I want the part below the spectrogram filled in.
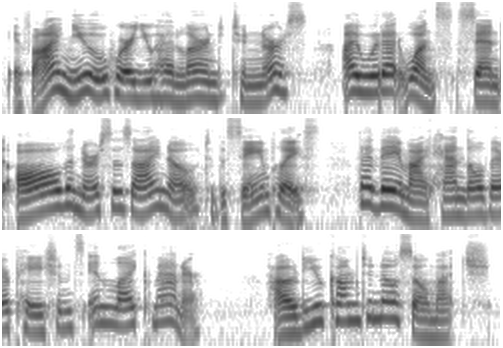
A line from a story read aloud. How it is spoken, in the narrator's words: she exclaimed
